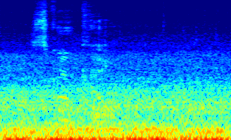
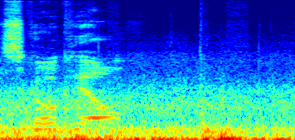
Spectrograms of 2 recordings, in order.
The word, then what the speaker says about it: Schuylkill: it's schuylkill school kill smoke kill school kill school kill i don't know i guess people say it's like school like going to school you know high school school kill like fish kill yeah push kill new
